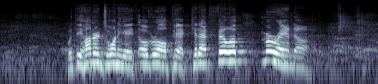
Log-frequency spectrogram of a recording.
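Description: A man reads out loudly in an echoing hall.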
